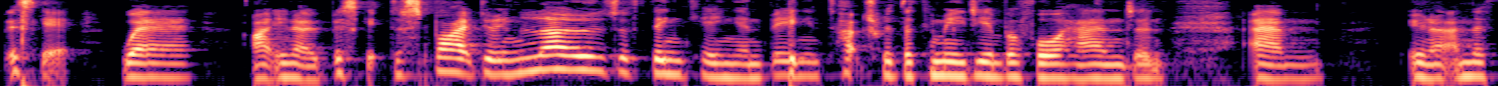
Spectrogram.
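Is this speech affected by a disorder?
Yes: Tourette's syndrome; noticeable multiple motor and vocal tics, intensified early 20s, wheelchair user, strapped in during stage performances; tics ongoing throughout conversation, unchanged since using wheelchair, continue when alone; hedgehog, sausage, cats interrupting speech, worse with heightened emotion, fluctuates unpredictably.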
